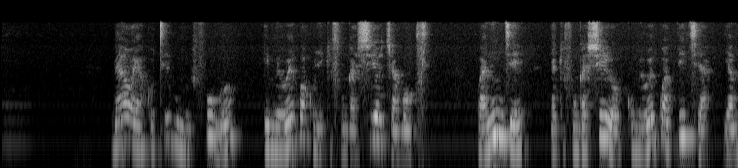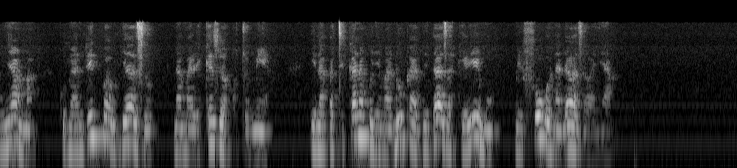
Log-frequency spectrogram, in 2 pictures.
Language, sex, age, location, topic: Swahili, female, 25-35, Dar es Salaam, agriculture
